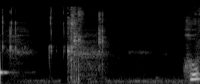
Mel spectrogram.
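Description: Close-miked ASMR eating sounds: a few short crunching bites about half a second to a second in, then quiet mouth noise.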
